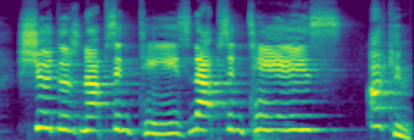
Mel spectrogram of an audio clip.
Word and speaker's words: taes: But in Scots, toes is Taes and nose is neb. And neb doesn't rhyme with Taes.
